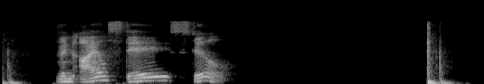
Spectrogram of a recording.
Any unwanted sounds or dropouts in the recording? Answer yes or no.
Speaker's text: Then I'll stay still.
no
